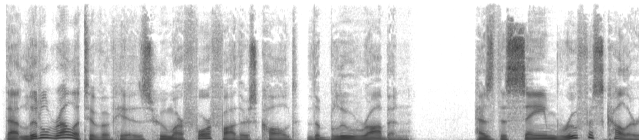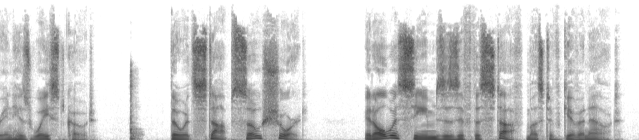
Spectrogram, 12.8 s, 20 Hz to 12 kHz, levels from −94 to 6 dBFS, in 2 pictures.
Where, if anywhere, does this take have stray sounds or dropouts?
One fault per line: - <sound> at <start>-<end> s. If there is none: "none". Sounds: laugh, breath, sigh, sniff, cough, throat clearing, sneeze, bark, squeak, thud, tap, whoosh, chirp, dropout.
- tap at 7.7-7.8 s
